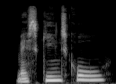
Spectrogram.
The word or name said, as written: maskinskrue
